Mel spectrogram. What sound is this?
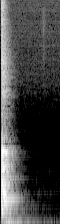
Lofi snare sound recording of aluminium frame. Contact microphone recording with some EQ.
drum, snare, ghetto, lofi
